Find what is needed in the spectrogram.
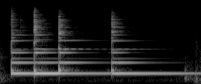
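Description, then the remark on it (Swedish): A small cowbell is struck four times, three quick clanks then a pause before the fourth, each bright metallic hit leaving a sustained ringing tone that slowly fades. “Eh, nu tror jag att vi tar en sån här liten kobjällra, sen är det dags för rimstuga.”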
